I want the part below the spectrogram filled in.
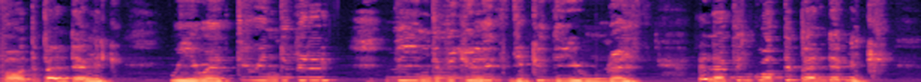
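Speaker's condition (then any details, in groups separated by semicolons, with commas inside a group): Cerebral palsy; from birth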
